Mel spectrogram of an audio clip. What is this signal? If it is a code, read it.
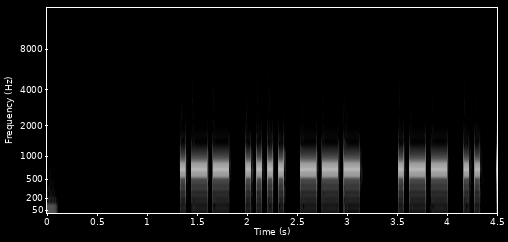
Morse code, heard as a keyed tone, about 22 wpm, 700 Hz. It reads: WHO WI
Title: Sentences from Top 1000 Words - Review Part 3 - 22wpm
